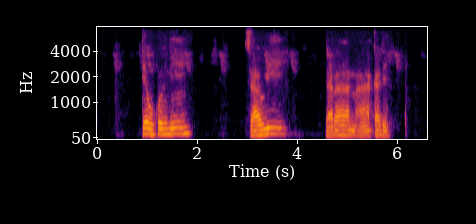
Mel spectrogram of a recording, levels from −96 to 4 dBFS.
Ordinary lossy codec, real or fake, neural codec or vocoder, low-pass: Opus, 16 kbps; fake; vocoder, 22.05 kHz, 80 mel bands, Vocos; 7.2 kHz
